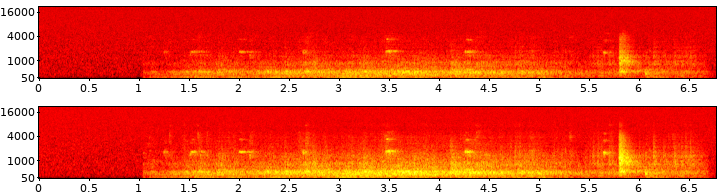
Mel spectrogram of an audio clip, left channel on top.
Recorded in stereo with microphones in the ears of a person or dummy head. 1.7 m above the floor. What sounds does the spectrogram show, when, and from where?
1.0 s a sliding door: 40° right (ahead or behind), 0.5 m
